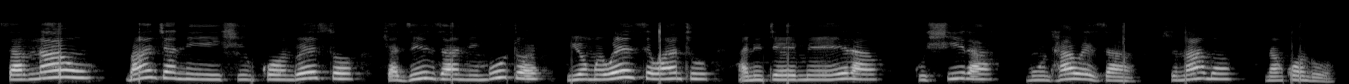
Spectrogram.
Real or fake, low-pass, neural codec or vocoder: fake; 7.2 kHz; codec, 44.1 kHz, 7.8 kbps, Pupu-Codec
